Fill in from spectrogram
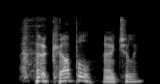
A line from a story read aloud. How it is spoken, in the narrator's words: I chuckled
